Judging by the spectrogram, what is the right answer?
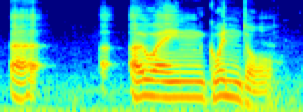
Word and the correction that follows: Owain Glyndŵr: Ah. it's, it's Owain Glyndŵr.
